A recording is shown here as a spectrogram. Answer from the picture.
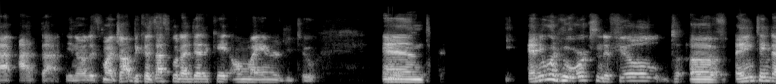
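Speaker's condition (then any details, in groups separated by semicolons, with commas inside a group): No condition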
